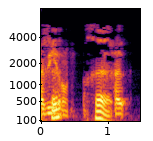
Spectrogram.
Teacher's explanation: يعني الخاء دائما مستعلية، يعني اللسان يرتفع عند حرف الخاء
